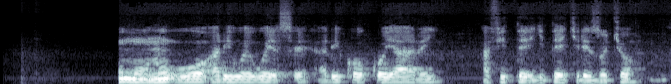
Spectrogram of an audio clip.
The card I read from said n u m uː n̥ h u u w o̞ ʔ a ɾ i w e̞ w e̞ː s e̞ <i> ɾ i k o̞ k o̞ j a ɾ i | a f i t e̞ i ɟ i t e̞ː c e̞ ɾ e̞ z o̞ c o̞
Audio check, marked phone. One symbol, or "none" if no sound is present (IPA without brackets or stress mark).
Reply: a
